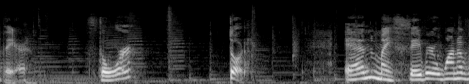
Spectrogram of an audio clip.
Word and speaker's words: Thor: Thor. We just swallow the H and we don't pronounce it. We pretend it's not there. Thor.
